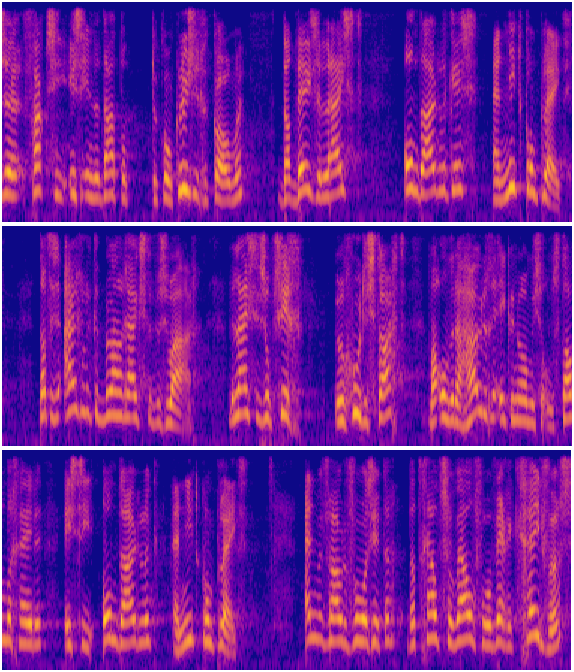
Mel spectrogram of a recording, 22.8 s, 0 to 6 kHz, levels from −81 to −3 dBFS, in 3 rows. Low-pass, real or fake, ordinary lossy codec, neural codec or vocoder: 5.4 kHz; fake; none; codec, 24 kHz, 6 kbps, HILCodec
